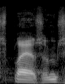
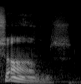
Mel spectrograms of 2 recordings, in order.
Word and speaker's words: Psalms: of splasms but it's not spasms it's Psalms like one fell I heard about said when he got saved he didn't know John 3 16 he called Psalms palms and job and couldn't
